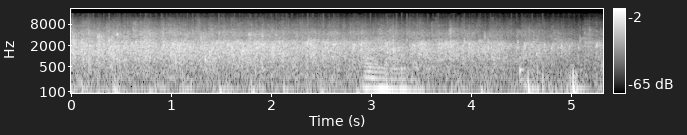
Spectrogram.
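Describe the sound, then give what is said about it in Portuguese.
Congregation applause rings out during a Sunday church service, a sustained wash of dense clapping that holds steady and eases slightly toward the end, with a brief voice rising above it. “Manda uma salva de palmas para Jesus, porque ele está merecendo.”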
